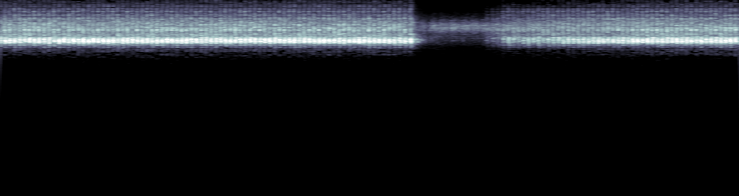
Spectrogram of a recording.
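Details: Grasshoppers in a continuous high, shrill buzzing trill that pulses about four times a second, broken by a brief drop and fade near the middle before the chorus swells back; no music.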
